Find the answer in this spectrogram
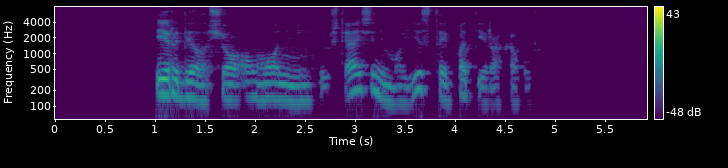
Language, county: Lithuanian, Klaipėda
